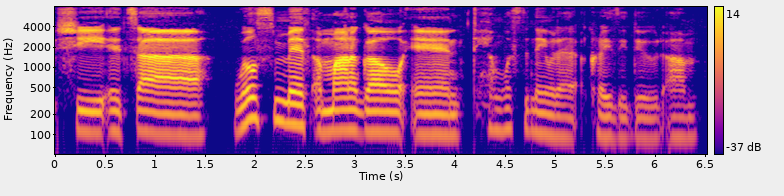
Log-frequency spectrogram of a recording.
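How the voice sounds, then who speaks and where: A man's voice: on the low side, takes it slowly, fairly bright tone. A man co-hosting a show in casual chat. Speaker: co-host.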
